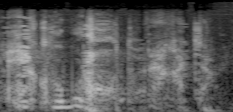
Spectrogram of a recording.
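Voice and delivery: hushed whispered line; softly whispered scripture. Real, not acted. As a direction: whisper it like a secret plan.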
